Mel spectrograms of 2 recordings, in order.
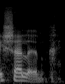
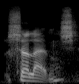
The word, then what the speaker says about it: Shelen: Shelen. Yeah, some people say Shelen. It's Shelen. Shelen sounds like Sharon. It does. I'm so sorry. Shelen. If I would no. Now if I hear someone calling you Shelen on a night out, I'm beefing them.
